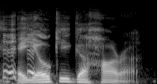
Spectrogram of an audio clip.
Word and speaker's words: Aokigahara: Aokigahara. I think that's how you pronounce it.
